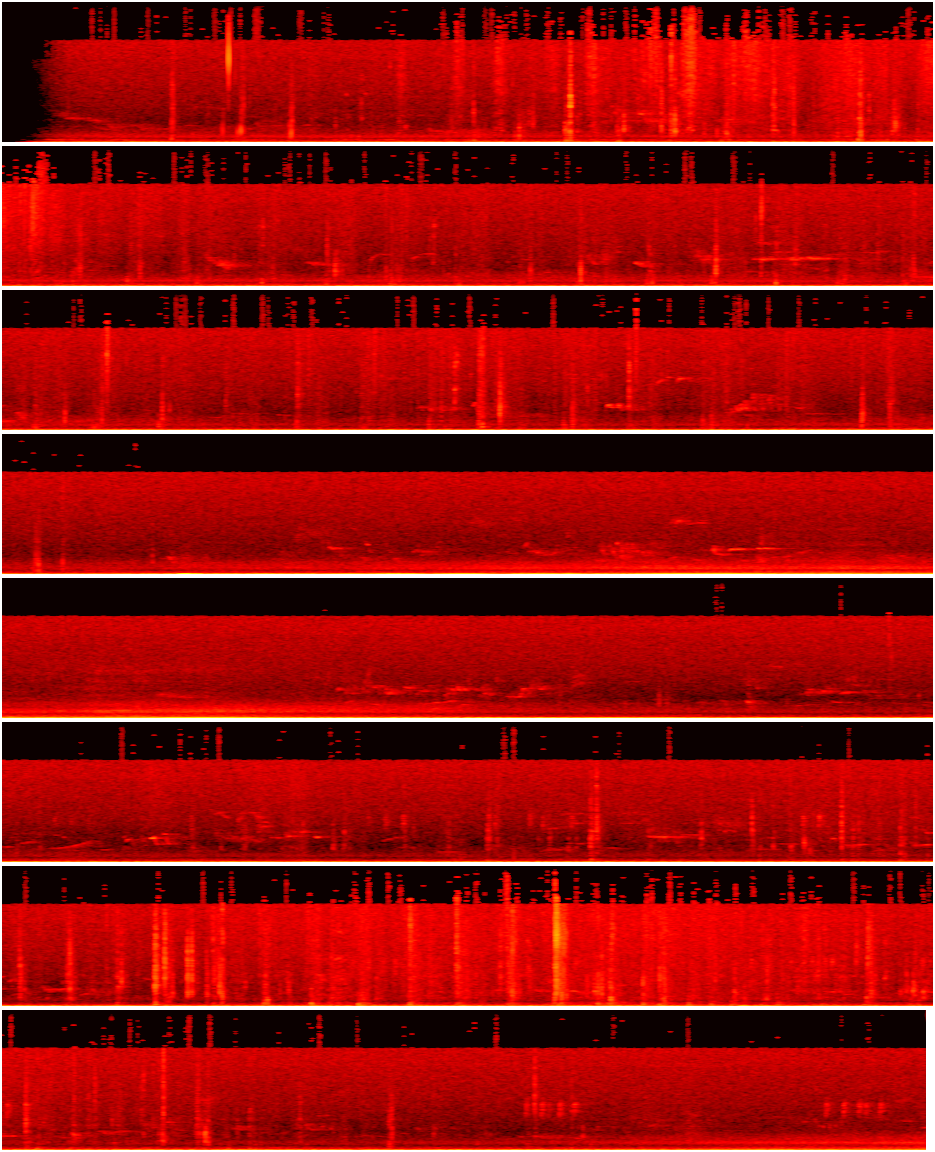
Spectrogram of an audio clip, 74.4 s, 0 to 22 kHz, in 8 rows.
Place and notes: Cuckoo Lane, Headington, Oxford, UK - Stepping off the street into the lane
I was investigating my commute to work and realised that parking at Barton and walking in to Brookes through the quiet backstreets and alleyways was necessary for the clarity and calm I like to bring to my teaching. This is the sound of turning into Cuckoo Lane, a lovely narrow passageway, used by cyclists and pedestrians and with walls high enough to block many traffic sounds. Accidental wildernesses at the end of people's gardens, abutting the alley way, provide residencies for birds of all kinds. All suburban kinds, anyways.
Oxfordshire, UK, 21 March 2014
